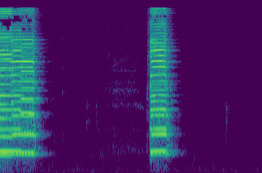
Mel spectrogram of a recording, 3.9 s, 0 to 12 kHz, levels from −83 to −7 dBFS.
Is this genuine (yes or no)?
yes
